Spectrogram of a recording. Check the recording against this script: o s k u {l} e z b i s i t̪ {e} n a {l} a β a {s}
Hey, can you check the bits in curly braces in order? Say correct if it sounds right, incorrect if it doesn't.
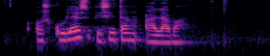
correct, incorrect, correct, incorrect

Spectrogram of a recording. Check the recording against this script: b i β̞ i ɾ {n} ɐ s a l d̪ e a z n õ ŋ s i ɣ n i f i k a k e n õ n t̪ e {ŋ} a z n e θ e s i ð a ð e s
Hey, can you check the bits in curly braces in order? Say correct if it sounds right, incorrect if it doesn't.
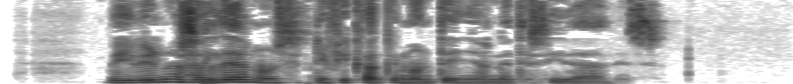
correct, incorrect

